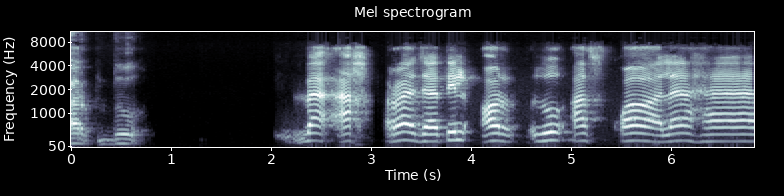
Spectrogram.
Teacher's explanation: அருது என்கிறத அர்து அர்து கல்கலா பண்ணாம சொல்லணும்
